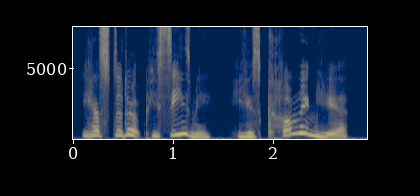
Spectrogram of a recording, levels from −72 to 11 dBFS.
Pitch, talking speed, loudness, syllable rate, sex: 285 Hz, 225 wpm, -16 LUFS, 5.2 syllables/s, female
